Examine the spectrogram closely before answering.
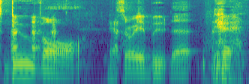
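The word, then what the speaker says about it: Duvall: Isn't it DeVale, Washington? No, Dave, that's a Canadian pronunciation. Yes. It's Duval.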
